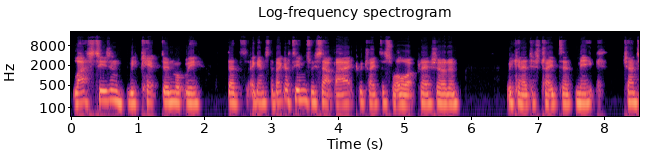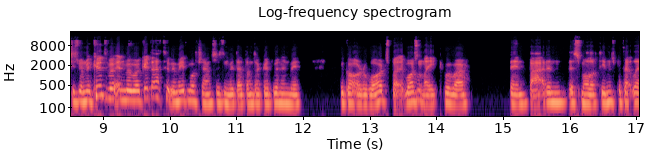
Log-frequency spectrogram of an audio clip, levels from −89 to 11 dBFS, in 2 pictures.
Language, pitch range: English, 135-150 Hz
